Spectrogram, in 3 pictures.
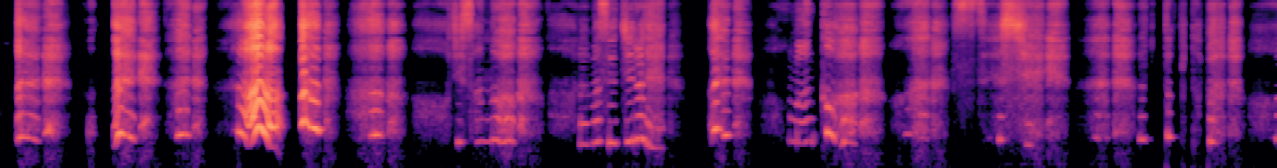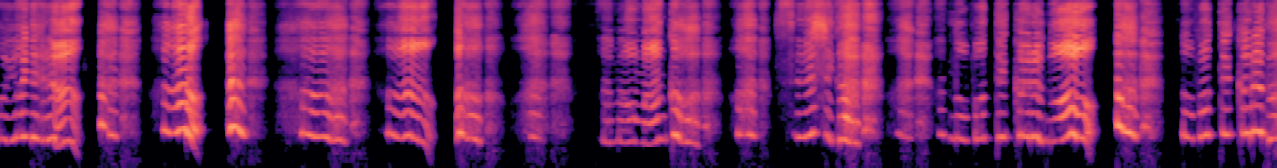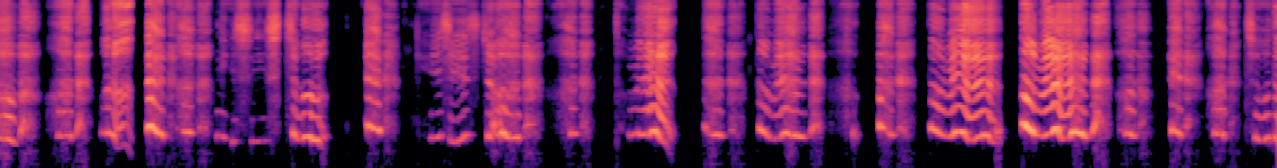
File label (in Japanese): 絶頂 余韻 精子が泳いじゃう 淫語実況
